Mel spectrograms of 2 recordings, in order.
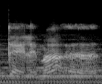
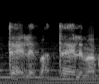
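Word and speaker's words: Thelema: E che devo dire, è arrivato un procione viaggiatore, l'ha mandato il nostro principe Calù, che ci dice innanzitutto si dice Telema, dicevamo prima della setta fondata a Cefalù eccetera, Telema con l'accento sulla prima E.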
